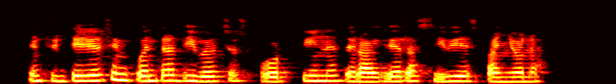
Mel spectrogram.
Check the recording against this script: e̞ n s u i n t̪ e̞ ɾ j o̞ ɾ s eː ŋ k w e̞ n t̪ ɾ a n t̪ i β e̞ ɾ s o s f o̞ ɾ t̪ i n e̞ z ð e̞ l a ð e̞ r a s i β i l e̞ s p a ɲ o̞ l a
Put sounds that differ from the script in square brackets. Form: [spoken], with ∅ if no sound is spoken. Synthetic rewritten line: e̞ n s u i n t̪ e̞ ɾ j o̞ ɾ s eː ŋ k w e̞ n t̪ ɾ a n [d̪] i β e̞ ɾ s o s f o̞ ɾ t̪ i n e̞ z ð e̞ l a [ɣ] e̞ r a s i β i l e̞ s p a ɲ o̞ l a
